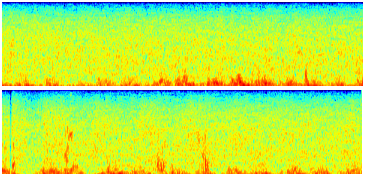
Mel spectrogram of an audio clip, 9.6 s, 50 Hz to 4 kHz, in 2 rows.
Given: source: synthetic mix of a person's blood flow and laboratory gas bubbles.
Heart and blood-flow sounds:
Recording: Doppler ultrasound of blood flow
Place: precordium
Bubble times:
3.48-3.65 s: bubbles
4.02-4.11 s: bubbles
4.94-5.01 s: bubbles
5.64-5.79 s: bubbles
6.80-7.03 s: bubbles
7.41-7.61 s: bubbles
From the record:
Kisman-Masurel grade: 122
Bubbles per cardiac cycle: 1 to 2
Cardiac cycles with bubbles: 10 to 50%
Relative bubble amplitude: moderate (0.250 to 0.450)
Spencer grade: 2 (many but less than half of the cardiac periods contain bubble signals, singularly or in groups)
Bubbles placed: anywhere in the cardiac cycle

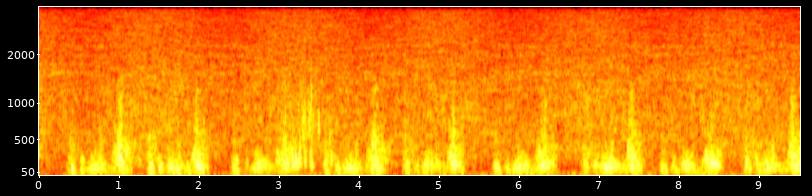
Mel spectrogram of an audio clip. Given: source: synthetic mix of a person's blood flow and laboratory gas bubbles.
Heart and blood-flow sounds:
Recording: Doppler ultrasound of blood flow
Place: precordium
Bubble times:
3.05-3.54 s: bubbles
3.61-3.70 s: bubbles
From the record:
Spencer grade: 1 (occasional bubble signal discernible with the cardiac motion signal, with majority of cardiac periods free of bubbles)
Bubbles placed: anywhere in the cardiac cycle

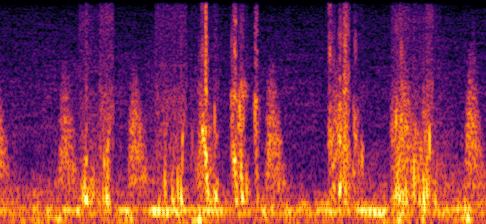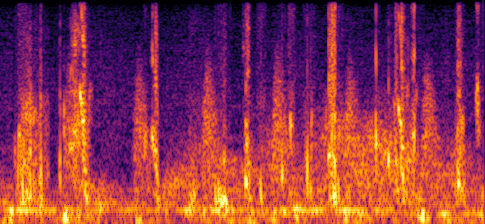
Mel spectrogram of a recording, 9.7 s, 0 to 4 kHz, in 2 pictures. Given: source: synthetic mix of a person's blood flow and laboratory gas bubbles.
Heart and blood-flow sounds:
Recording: Doppler ultrasound of blood flow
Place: subclavian vein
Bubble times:
0.80-1.16 s: bubbles
1.57-1.89 s: bubbles
1.92-2.23 s: bubbles
2.32-2.52 s: bubbles
2.55-2.63 s: bubbles
3.29-3.67 s: bubbles
3.92-4.43 s: bubbles
5.00-5.38 s: bubbles
5.45-5.81 s: bubbles
6.31-6.51 s: bubbles
6.75-6.99 s: bubbles
7.02-7.19 s: bubbles
7.30-7.42 s: bubbles
7.45-7.54 s: bubbles
7.66-7.83 s: bubbles
7.91-8.04 s: bubbles
8.10-8.52 s: bubbles
8.62-8.68 s: bubbles
8.74-9.14 s: bubbles
9.42-9.55 s: bubbles
9.63-9.71 s: bubbles
From the record:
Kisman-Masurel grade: 233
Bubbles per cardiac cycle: several, 3 to 8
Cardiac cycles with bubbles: 50 to 99%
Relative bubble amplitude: loud (0.450 to 0.775)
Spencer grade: 3 (all of the cardiac periods contain showers or single bubble signals, but not dominating or overriding the cardiac motion signals)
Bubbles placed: anywhere in the cardiac cycle

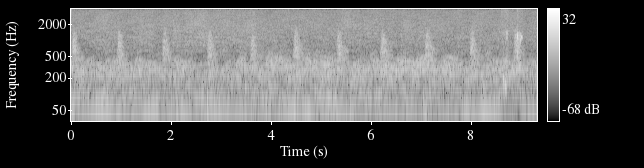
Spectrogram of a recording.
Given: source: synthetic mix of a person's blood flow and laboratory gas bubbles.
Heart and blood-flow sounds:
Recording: Doppler ultrasound of blood flow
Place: subclavian vein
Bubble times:
8.59-8.75 s: bubbles
8.88-9.03 s: bubbles
From the record:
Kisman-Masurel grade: 113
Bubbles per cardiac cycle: 1 to 2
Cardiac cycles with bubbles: 1 to 10%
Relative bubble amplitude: loud (0.450 to 0.775)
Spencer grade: 1 (occasional bubble signal discernible with the cardiac motion signal, with majority of cardiac periods free of bubbles)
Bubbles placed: anywhere in the cardiac cycle

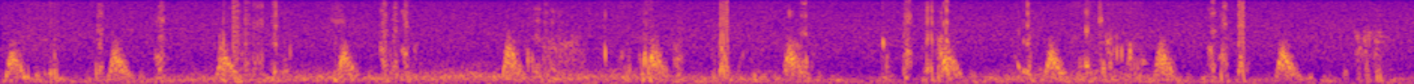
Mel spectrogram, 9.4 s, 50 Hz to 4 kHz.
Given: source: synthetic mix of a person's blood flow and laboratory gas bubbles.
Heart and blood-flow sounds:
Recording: Doppler ultrasound of blood flow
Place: subclavian vein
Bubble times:
0.12-0.42 s: bubbles
0.57-0.70 s: bubbles
1.02-1.12 s: bubbles
1.44-1.96 s: bubbles
2.19-2.29 s: bubbles
2.52-2.78 s: bubbles
3.48-3.90 s: bubbles
3.99-4.06 s: bubbles
4.11-4.20 s: bubbles
4.22-4.57 s: bubbles
4.72-4.95 s: bubbles
4.98-5.09 s: bubbles
5.21-5.44 s: bubbles
5.85-5.96 s: bubbles
5.99-6.07 s: bubbles
6.11-6.37 s: bubbles
6.73-6.95 s: bubbles
7.12-7.65 s: bubbles
8.04-8.33 s: bubbles
8.93-8.99 s: bubbles
9.01-9.29 s: bubbles
From the record:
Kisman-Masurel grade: 243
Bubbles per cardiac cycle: several, 3 to 8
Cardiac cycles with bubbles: 100%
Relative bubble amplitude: loud (0.450 to 0.775)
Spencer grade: 3 (all of the cardiac periods contain showers or single bubble signals, but not dominating or overriding the cardiac motion signals)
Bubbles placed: anywhere in the cardiac cycle

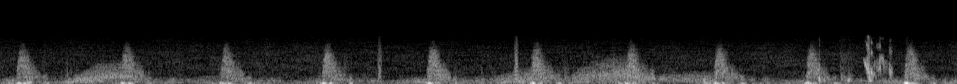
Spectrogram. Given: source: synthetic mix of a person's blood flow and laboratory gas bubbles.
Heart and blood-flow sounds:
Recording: Doppler ultrasound of blood flow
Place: subclavian vein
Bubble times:
8.17-8.28 s: bubbles
8.40-8.54 s: bubbles
8.63-8.94 s: bubbles
From the record:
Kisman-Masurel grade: 221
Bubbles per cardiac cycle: several, 3 to 8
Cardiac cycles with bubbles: 10 to 50%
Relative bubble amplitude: barely perceptible (0.100 to 0.250)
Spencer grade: 2 (many but less than half of the cardiac periods contain bubble signals, singularly or in groups)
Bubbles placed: anywhere in the cardiac cycle

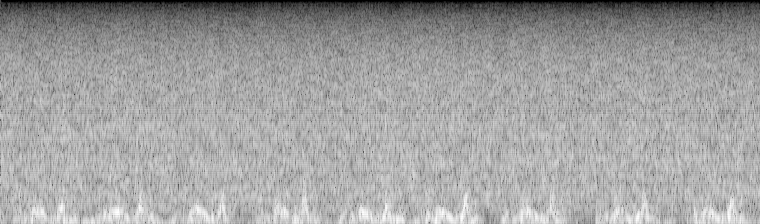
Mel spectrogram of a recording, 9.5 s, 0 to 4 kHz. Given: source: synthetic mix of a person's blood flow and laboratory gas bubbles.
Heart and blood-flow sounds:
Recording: Doppler ultrasound of blood flow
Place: precordium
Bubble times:
0.14-0.25 s: bubbles
From the record:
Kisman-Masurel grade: 111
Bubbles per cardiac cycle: 1 to 2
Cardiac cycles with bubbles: 1 to 10%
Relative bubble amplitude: barely perceptible (0.100 to 0.250)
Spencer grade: 1 (occasional bubble signal discernible with the cardiac motion signal, with majority of cardiac periods free of bubbles)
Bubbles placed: anywhere in the cardiac cycle

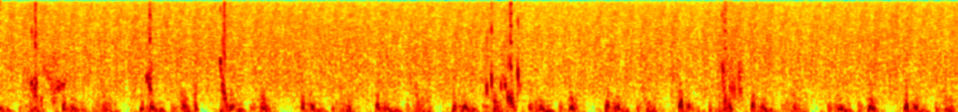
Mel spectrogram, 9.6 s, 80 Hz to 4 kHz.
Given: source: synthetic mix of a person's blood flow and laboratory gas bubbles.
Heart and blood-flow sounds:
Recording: Doppler ultrasound of blood flow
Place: precordium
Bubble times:
0.27-0.69 s: bubbles
1.44-1.58 s: bubbles
1.92-2.00 s: bubbles
2.17-2.35 s: bubbles
4.83-5.22 s: bubbles
7.21-7.45 s: bubbles
From the record:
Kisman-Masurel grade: 122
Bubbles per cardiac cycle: 1 to 2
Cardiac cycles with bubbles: 10 to 50%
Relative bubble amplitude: moderate (0.250 to 0.450)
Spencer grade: 2 (many but less than half of the cardiac periods contain bubble signals, singularly or in groups)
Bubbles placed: anywhere in the cardiac cycle

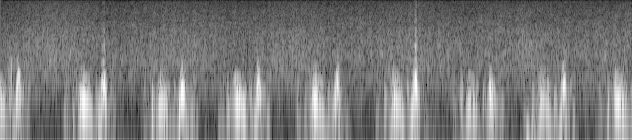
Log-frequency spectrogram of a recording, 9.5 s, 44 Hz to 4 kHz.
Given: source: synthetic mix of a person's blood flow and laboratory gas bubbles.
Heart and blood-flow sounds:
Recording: Doppler ultrasound of blood flow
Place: precordium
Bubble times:
0.10-0.21 s: bubbles
From the record:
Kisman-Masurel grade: 111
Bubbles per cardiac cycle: 1 to 2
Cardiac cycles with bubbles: 1 to 10%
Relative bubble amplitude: barely perceptible (0.100 to 0.250)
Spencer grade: 1 (occasional bubble signal discernible with the cardiac motion signal, with majority of cardiac periods free of bubbles)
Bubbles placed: anywhere in the cardiac cycle

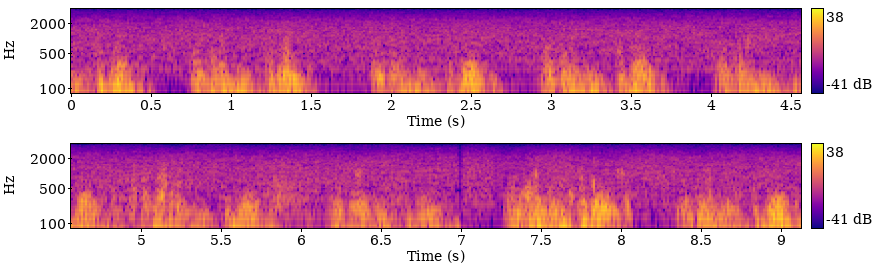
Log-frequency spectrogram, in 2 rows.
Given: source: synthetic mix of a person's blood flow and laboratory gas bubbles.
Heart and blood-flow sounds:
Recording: Doppler ultrasound of blood flow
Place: precordium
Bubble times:
7.79-8.07 s: bubbles
From the record:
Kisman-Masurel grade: 113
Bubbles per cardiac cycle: 1 to 2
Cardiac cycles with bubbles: 1 to 10%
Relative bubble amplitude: loud (0.450 to 0.775)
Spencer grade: 1 (occasional bubble signal discernible with the cardiac motion signal, with majority of cardiac periods free of bubbles)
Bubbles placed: only in the low amplitude regions of the cardiac cycle

